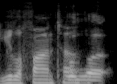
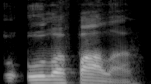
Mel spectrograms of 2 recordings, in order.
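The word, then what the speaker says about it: Ula Fala: And then the show ends with Solo holding up the I keep saying it wrong. Ulafanta? Ulafala. Ulafala. Ulafala.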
